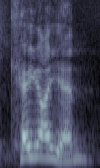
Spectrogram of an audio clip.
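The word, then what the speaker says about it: kinyan: the two bar in the kenyan kenyan is k-i-n-y-a-n kin yan kenyan means to acquire a what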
